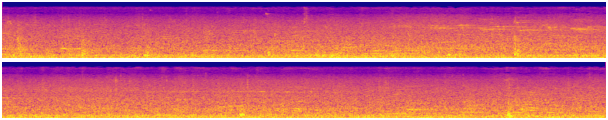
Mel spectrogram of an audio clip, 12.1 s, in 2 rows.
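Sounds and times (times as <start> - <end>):
faint voices: 0.0 - 12.0
traffic rumble at Tel Aviv University in Ramat Aviv: 0.0 - 12.0.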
